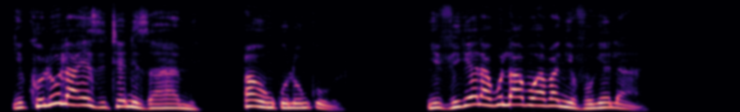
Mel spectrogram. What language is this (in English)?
North Ndebele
